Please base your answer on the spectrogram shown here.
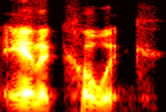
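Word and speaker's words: Anechoic: so um now I have an anaco that's how you pronounce it a NE c h o i c and aoic suppressor and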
